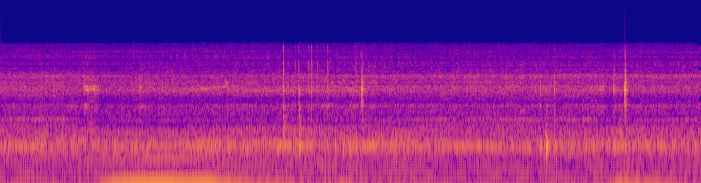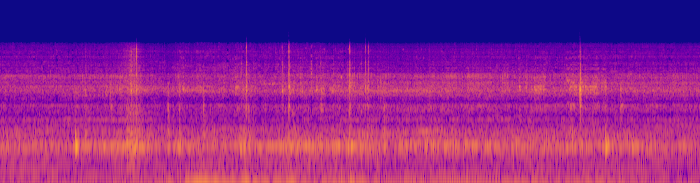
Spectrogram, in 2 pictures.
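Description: Engine of an Opel GSI-based race car idling and running at low speed as the car rolls slowly, heard from on board, with a deeper rumble swelling a couple of times. A few sharp clicks and knocks break in now and then.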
